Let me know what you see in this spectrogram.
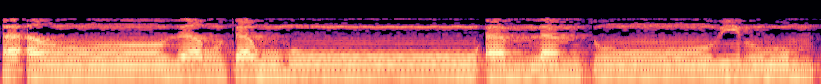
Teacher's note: Yang kalau dari riwayatnya Hafiz An-Nasim dibaca izhar syafawi ya. Izhar syafawi pada waras An-Nafi' itu dibaca dengan seperti mad silah tawila, seperti mad jaiz munfasil.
